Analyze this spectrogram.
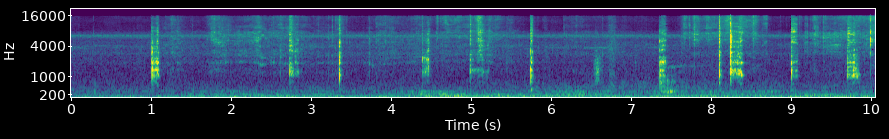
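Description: A metal spoon clinking and scraping in a metal canteen cup as canned green beans are stirred, in scattered sharp clicks, over a low steady rumble.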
